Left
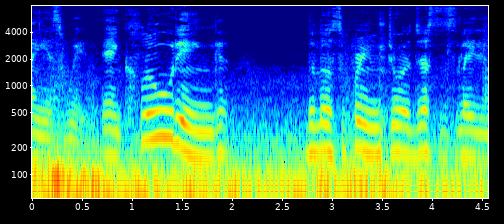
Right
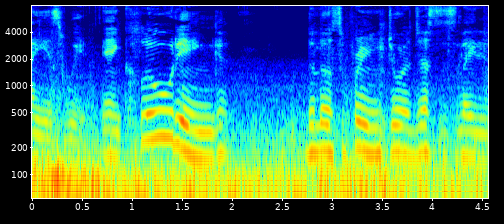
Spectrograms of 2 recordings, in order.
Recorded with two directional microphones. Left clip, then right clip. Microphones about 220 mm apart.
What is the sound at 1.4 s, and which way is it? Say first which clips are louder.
Speech: right 3 dB; 15° left (ahead or behind).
